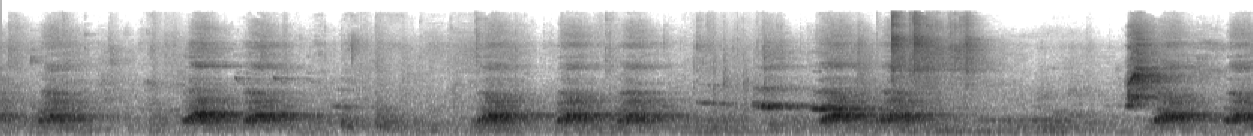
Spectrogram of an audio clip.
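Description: Dogs barking in short bursts of one to three barks, a new burst every second or two.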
